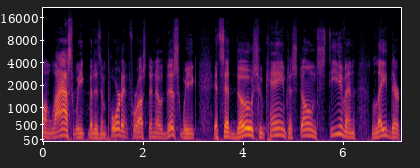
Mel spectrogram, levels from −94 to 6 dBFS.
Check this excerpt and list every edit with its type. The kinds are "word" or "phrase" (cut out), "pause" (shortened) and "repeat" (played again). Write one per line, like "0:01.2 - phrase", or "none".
none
